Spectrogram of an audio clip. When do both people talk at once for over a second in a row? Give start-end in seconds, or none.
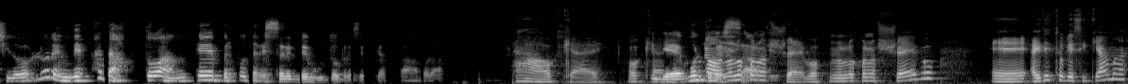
6.5-7.8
